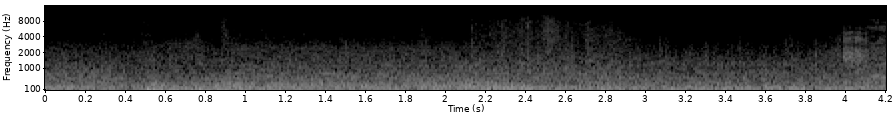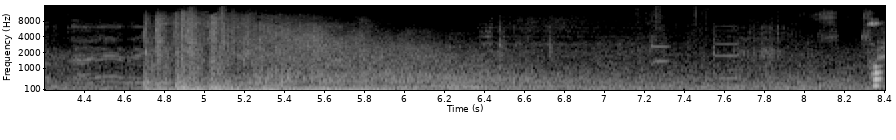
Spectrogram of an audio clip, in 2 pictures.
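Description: Naval gunfire from the battleship Lepanto in World of Warships: Legends: a low rumbling barrage under a steady background, then a heavy, broad blast roars in near the middle and trails off, with a sharp crack at the very end.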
